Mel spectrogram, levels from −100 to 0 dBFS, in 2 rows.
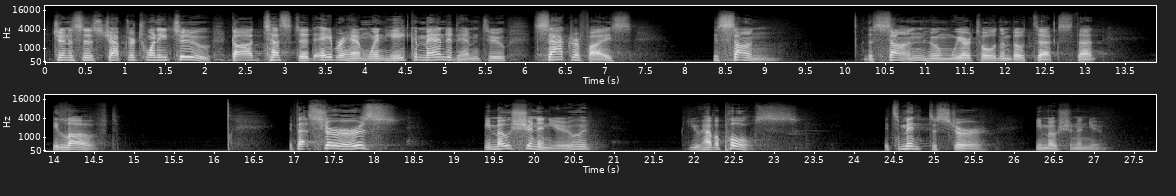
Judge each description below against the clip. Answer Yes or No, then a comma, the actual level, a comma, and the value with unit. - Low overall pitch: Yes, low, 120 Hz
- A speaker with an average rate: No, slow, 95 wpm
